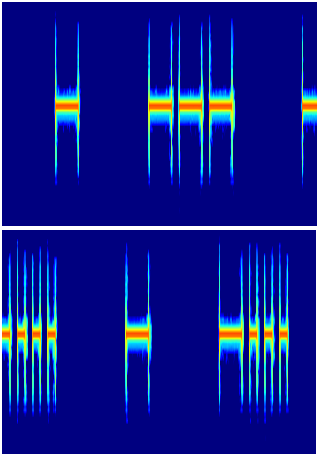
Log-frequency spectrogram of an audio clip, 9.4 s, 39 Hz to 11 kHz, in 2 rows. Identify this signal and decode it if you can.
Morse code, heard as a keyed tone, about 10 wpm, spaced as for 6 wpm, 800 Hz. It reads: TOBTB
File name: LEZIONI / 5 LBVC / 5 LB ws 10wpm 3616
